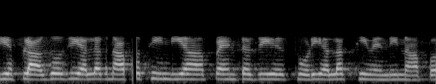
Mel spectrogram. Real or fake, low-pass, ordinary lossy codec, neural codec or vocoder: real; 3.6 kHz; none; none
